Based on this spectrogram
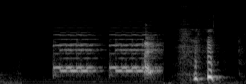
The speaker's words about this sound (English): Whose phone is ringing? Sorry, that's my phone.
